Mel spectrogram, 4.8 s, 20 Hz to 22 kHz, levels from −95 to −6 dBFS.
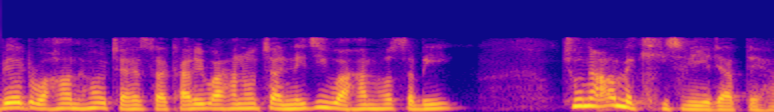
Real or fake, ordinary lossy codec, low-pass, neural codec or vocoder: fake; none; 5.4 kHz; codec, 16 kHz, 1.1 kbps, Voila-Tokenizer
